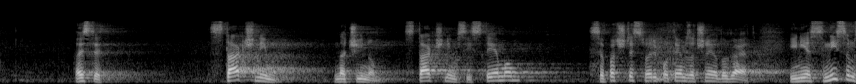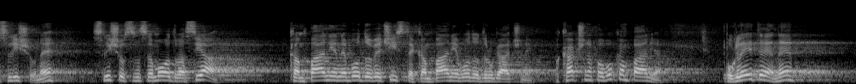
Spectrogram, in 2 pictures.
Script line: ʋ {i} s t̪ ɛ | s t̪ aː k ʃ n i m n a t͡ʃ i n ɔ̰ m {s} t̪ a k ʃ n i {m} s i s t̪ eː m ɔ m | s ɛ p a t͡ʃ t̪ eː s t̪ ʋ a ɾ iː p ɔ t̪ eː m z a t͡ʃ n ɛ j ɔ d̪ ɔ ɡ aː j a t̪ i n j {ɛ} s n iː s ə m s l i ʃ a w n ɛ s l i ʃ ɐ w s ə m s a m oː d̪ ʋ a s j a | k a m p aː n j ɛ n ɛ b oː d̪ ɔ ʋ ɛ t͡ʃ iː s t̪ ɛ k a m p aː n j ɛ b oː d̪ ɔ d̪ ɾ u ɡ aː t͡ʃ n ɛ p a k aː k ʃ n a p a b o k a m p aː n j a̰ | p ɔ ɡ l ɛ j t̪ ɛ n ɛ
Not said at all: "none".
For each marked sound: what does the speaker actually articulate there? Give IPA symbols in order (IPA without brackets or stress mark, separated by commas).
e, s, m, ɛ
